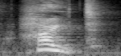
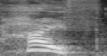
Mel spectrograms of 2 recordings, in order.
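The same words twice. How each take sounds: First: The word ends with a 't' sound. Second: The word ends with a 'th' sound. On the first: The speaker calls it right. "It is pronounced height" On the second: The speaker calls it wrong. "Height is not pronounced height"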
